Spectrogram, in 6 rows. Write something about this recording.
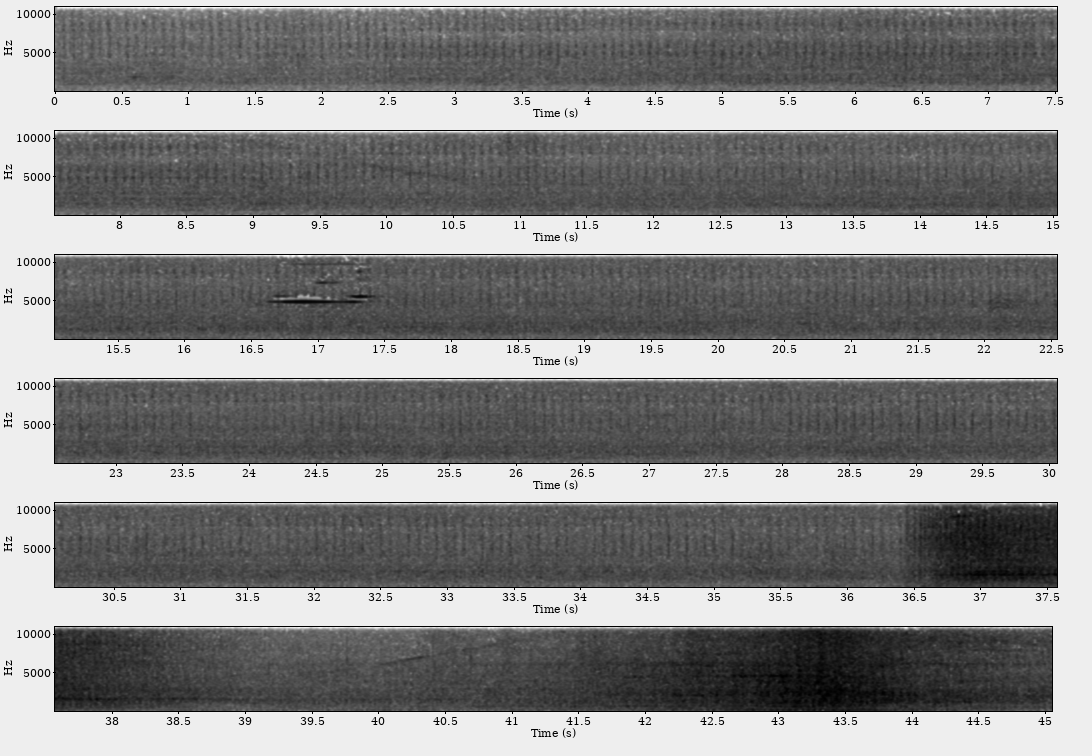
20211010 PlaçaCentreCivicCarrer Humans Traffic Noisy Annoying
Urban Ambience Recording at the square in front of the Baró de Viver Centre Cívic, by Caracas Street, Barcelona, October 2021. Using a Zoom H-1 Recorder.
Annoying, Humans, Noisy, Traffic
